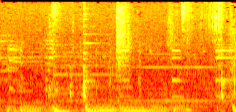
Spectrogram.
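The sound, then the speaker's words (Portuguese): A knife chops fresh parsley, leaves and stems together, on a board for farofa. A few irregular, dull knocks come through over a steady background. “Só tô cortando aqui a salsinha com talhe tudo.”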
